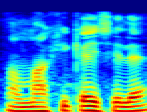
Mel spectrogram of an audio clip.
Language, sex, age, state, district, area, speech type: Assamese, male, 30-45, Assam, Darrang, rural, spontaneous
